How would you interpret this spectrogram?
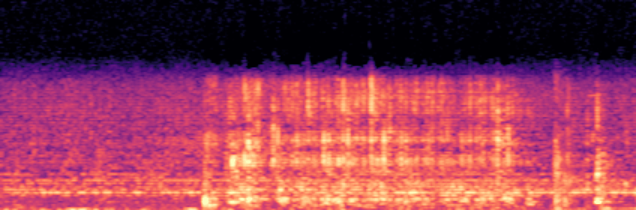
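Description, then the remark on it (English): Liquid sloshes inside a water bottle in soft, irregular splashy bursts, starting after a brief quiet moment and continuing for a few seconds, with no talking. “No, that's my water bottle,”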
